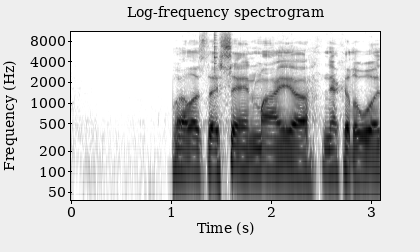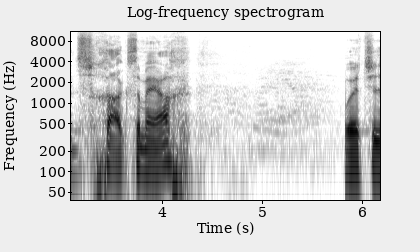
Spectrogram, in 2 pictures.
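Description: A middle-aged man sings out through a microphone in an echoing hall.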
